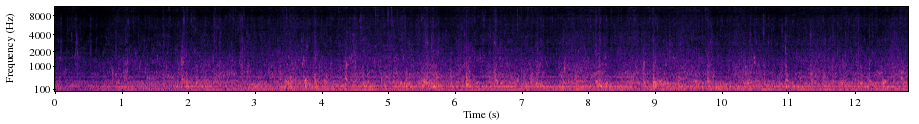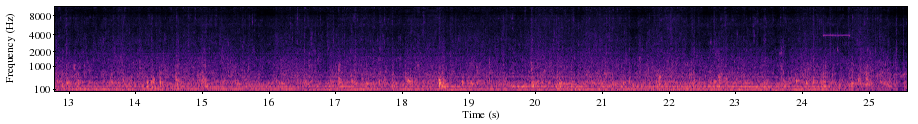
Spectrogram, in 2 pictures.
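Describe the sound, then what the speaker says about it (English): Steady night wind blowing across a lake heard from a fishing boat, a constant broadband rush with low rumble like buffeting on the microphone, unbroken and even throughout, with no talking. "Feel a little bit of that wind now."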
